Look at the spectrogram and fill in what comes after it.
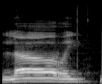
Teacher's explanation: یا لین کو نرم آواز کے ساتھ جلدی پڑھیں گے، معروف پڑھیں گے ، نون، نون میں زبر اور پھر یا میں ساکن، یا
